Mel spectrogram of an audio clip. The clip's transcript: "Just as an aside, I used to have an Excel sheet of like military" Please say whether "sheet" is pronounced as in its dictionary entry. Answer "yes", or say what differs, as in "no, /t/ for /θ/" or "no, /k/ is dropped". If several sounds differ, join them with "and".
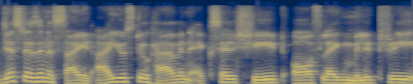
yes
